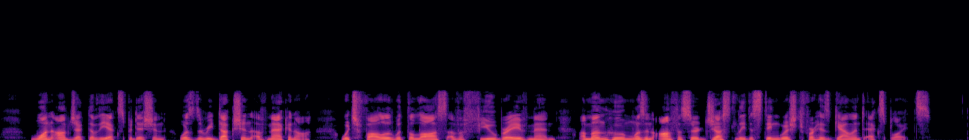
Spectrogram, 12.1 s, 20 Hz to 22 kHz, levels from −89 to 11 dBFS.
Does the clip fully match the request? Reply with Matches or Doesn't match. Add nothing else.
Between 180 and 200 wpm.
Doesn't match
